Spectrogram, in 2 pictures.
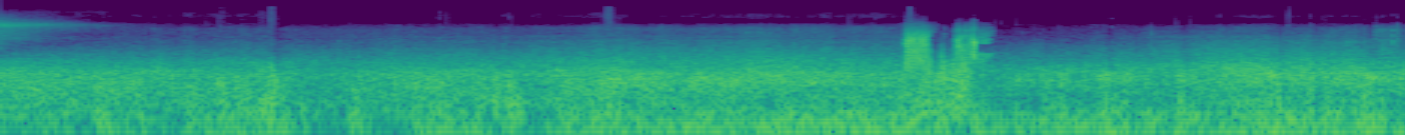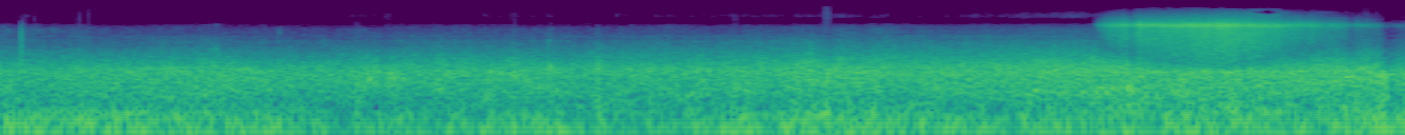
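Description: Rushing whitewater roars loudly and steadily close by.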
